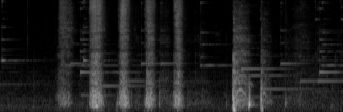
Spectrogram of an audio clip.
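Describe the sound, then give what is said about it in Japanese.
Loud slurping of ramen noodles as someone eats: a rhythmic run of five quick sucking bursts, a short pause, then two stronger slurps with faint chewing noises between. No one speaks. “今止めてる方もいるかもしれないですね咀嚼音するからいただきます。”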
